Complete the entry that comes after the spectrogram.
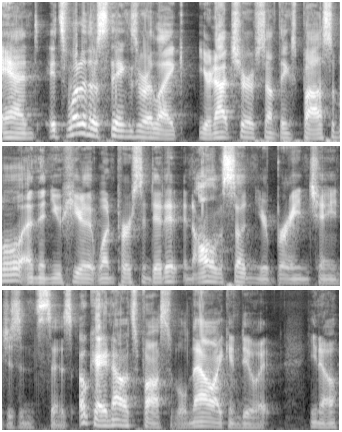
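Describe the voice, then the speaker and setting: A man with an American accent talks at a fairly quick pace in a fairly low pitch, with lively intonation and hardly any pauses. It is a plain, everyday voice. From Virginia, US. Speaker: long-distance walker. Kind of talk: casual interview.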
